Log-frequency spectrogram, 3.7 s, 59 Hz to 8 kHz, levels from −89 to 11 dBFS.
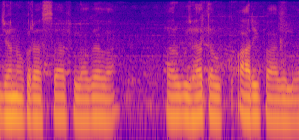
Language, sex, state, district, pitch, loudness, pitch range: Bhojpuri, male, Bihar, Muzaffarpur, 135 Hz, -18 LUFS, 130-135 Hz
